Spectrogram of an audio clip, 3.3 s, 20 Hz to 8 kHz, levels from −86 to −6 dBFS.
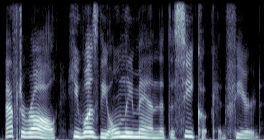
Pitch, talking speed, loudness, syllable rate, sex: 210 Hz, 235 wpm, -16 LUFS, 5.2 syllables/s, female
